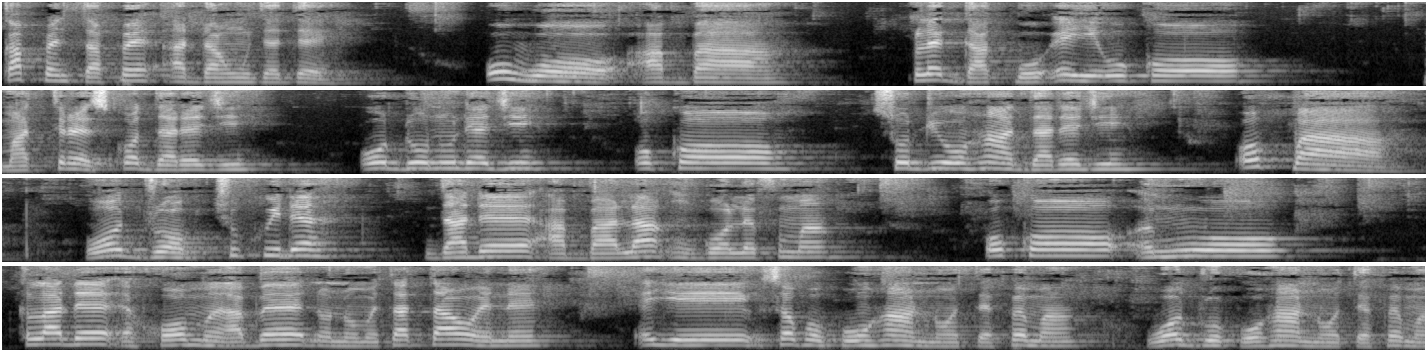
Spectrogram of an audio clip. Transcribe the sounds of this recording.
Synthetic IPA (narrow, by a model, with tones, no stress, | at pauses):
ka˦pɛ˨n˦t̪a˨ɸɛ˦ʔa˨ɖa˨ŋũ˨d̪ɛ˨d̪ɛ˨ | wo˦wɔ˨a˨ba˨ | k͡ple˦ɡa˨k͡po˨ʔe˦jɛ˦wo˦kɔ˦ | mã˨t̪i˦ɾe˨skɔ˦d̪a˨ɖɛ˦d͡ʑi˦ | wo˦ɖo˦nũ˦ɖɛ˦d͡ʑi˦ | wo˦kɔ˦ | so˦ɖi˦wo˦ɦã˦d̪a˨ɖɛ˦d͡ʑi˦ | wʔo˦k͡pa˨ | wɔ˦d̪ɾɔ˨pt͡ʃu˦ku˦i˦ɖɛ˦ | d̪a˨ɖɛ˦a˨ba˨la˦ŋ̩˨ɡɔ˨lɛ˨fi˦mã˦ | wo˦kɔ˦e˨nũ˦wo˦ | kla˦ɖɛ˦ɛ˨xɔ˦mɛ̃˨a˨bɛ˦nɔ̃˨nɔ̃˨mɛ̃˨t̪a˦t̪a˦wo˦ɛ˨nɛ̃˨e˦jɛ˦˨sɛ˦ɸɔ˨ɸo˨wo˦ɦã˦nɔ̃˨t̪ɛ˨ɸɛ˦mã˦ | wɔ˦d̪ɾɔ˦pwo˦ɦã˦nɔ̃˨t̪ɛ˨ɸɛ˦mã˨˦˨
